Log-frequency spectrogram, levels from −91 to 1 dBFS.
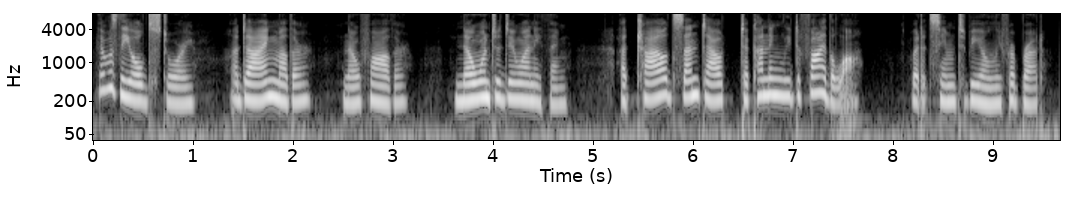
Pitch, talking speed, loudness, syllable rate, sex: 210 Hz, 175 wpm, -18 LUFS, 5.9 syllables/s, female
